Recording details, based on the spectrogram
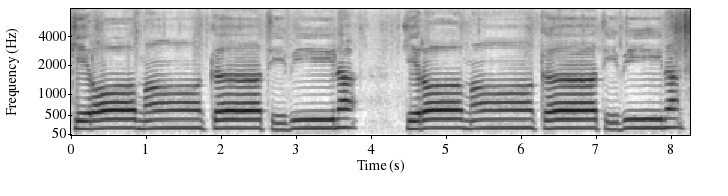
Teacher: میم پر دو زبر کی تنوین کے بعد کاف حروف اخفا میں سے ہے، اخفا ہوگا، یعنی ہم غنہ کریں گے تو ہم پڑھیں گے کراما کاتبین، کراما کاتبین۔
